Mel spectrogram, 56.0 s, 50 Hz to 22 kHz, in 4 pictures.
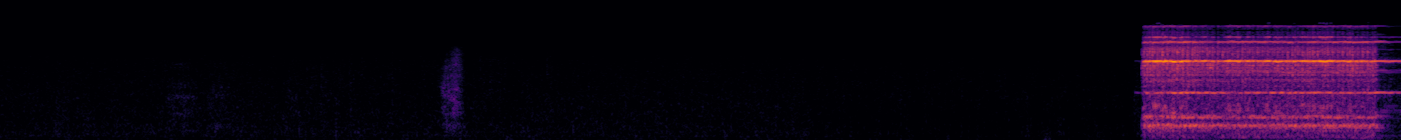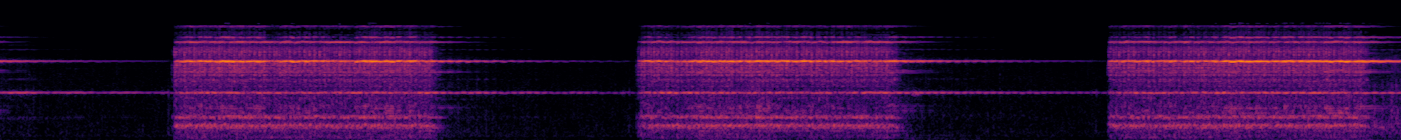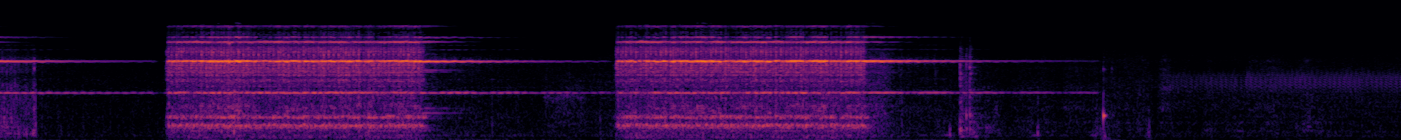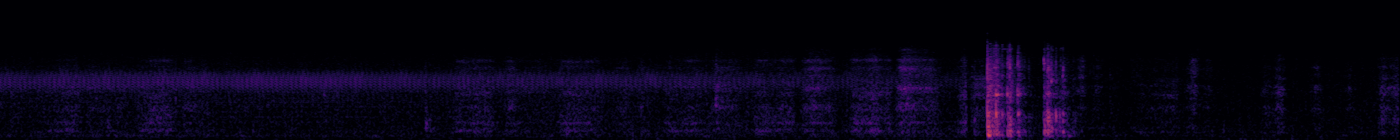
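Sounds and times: telephone bell ringing: 0:11.4 - 0:41.3.

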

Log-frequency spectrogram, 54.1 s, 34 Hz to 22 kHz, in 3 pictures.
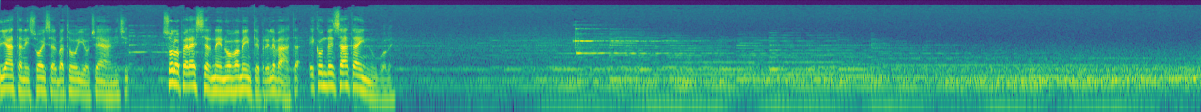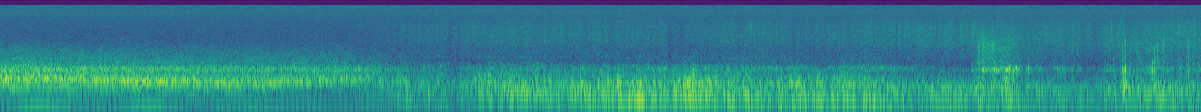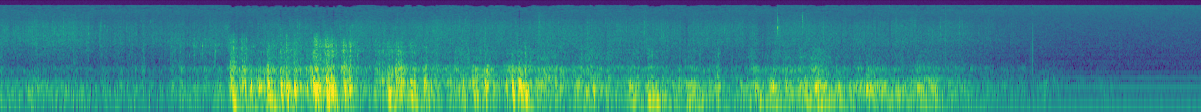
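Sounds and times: thunder rumbling: 0:00.0 - 0:51.9
loud thunder peal: 0:15.3 - 0:36.6, 0:38.1 - 0:51.4.

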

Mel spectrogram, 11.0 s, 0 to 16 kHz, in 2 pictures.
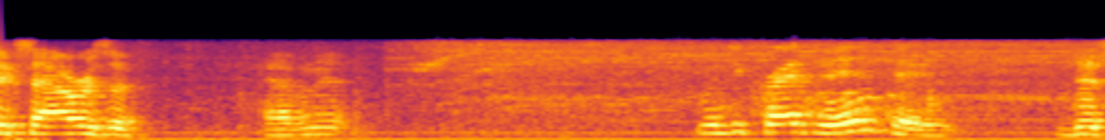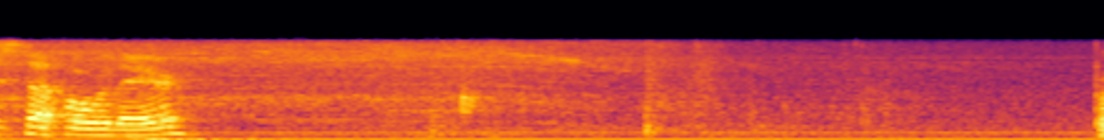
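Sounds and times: toy helicopter motor whirring: 0:01.9 - 0:08.9.

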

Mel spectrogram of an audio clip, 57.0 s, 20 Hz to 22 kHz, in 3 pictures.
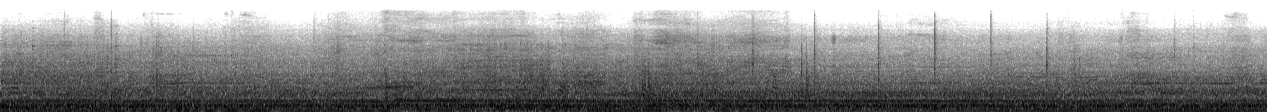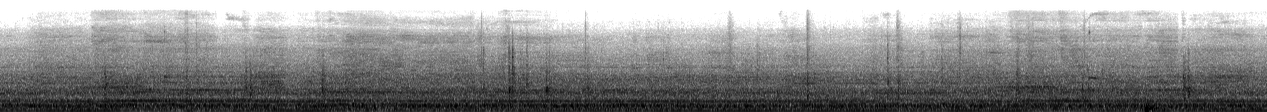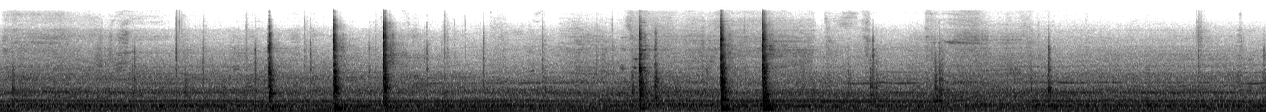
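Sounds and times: diesel engine droning under load: 0:00.0 - 0:57.0.

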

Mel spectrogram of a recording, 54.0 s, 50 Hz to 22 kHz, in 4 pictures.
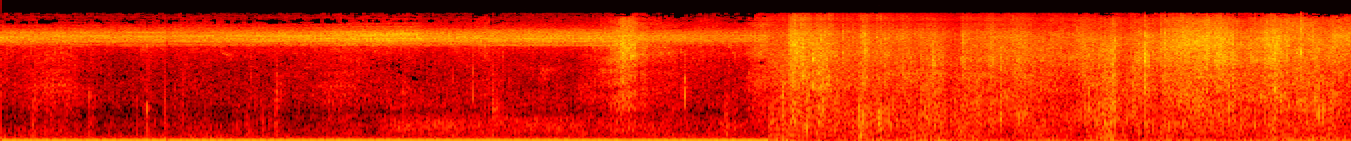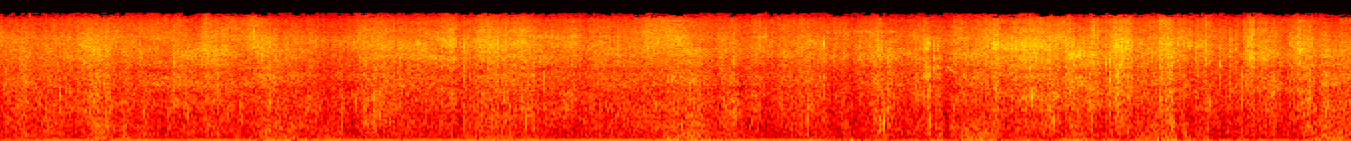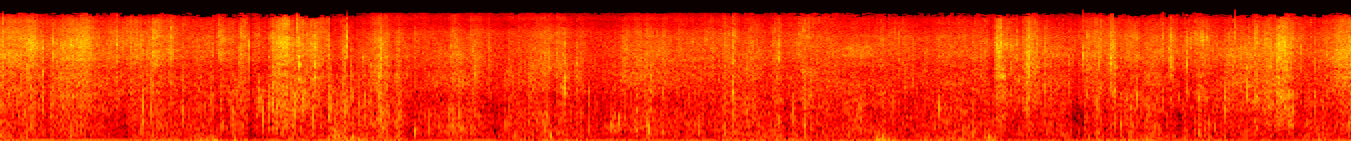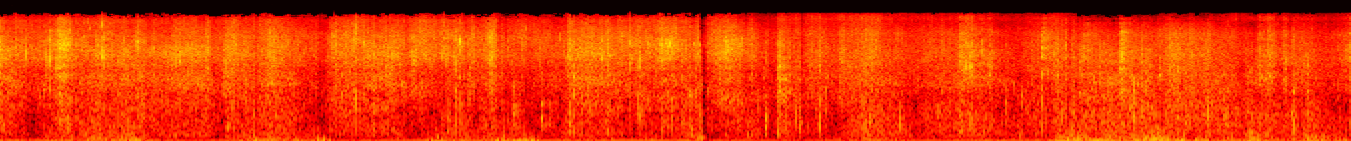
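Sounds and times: footsteps on dry leaves: 0:00.0 - 0:54.0
vegetation rustling: 0:00.0 - 0:54.0
wind rumble on microphone: 0:00.0 - 0:54.0.

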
